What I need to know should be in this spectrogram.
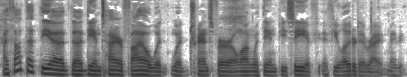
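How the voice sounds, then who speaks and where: A man's voice: lowish voice, normal speed, a little mellow. A man co-hosting a podcast in a casual group chat about gaming. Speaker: podcast co-host.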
